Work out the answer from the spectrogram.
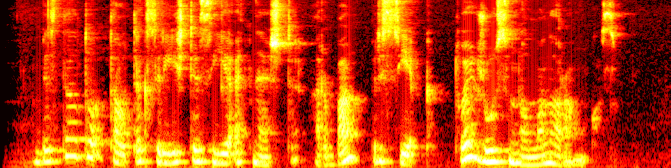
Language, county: Lithuanian, Vilnius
